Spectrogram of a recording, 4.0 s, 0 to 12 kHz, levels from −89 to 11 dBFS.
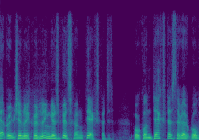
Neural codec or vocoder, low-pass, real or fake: codec, 16 kHz in and 24 kHz out, 0.4 kbps, LongCat-Audio-Codec, four codebook decoder; 10.8 kHz; fake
